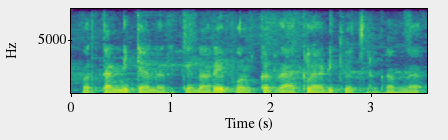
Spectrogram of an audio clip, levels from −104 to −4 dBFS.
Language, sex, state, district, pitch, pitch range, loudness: Tamil, male, Tamil Nadu, Kanyakumari, 105 Hz, 105-110 Hz, -19 LUFS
